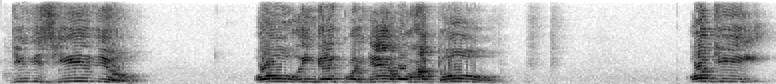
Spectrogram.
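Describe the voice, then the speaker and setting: A Brazilian man teaching a livestreamed Bible study, slow and emphatic, repeating phrases and calling listeners brothers. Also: extremely high pitch, darkish tone. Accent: Brazilian Portuguese. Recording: echoey room, dull lo-fi sound.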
